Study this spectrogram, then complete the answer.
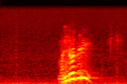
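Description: A woman calls out with animation.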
